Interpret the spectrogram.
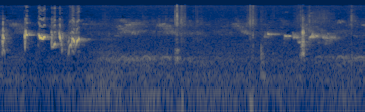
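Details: Bulbul, described as untrained and heavy-throated, giving a rapid string of loud warbled chirps at the start. A quieter pause follows, then a second shorter run of sliding notes over a faint steady wavering tone.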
